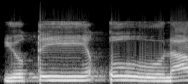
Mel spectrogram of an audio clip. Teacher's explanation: ہا الٹا پیش ہو، یطیقونہ، ہا کے اوپر الٹا پیش ہے، اس کو ایک الف کی مقدار لمبا کر کے پڑھیں گے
